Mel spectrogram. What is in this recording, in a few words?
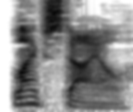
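"lifestyle", American English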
